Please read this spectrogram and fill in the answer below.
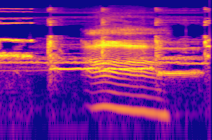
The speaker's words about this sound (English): But I can tell you by those beeps and tones that it is time for the spacecraft update.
